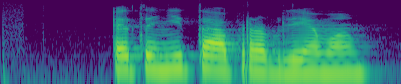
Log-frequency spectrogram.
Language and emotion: Russian, neutral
